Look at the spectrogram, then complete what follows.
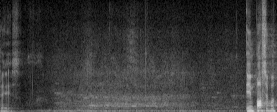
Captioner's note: laughter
